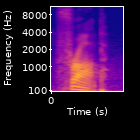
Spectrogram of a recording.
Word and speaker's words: FRAPH: The group was called, in English, the Revolutionary Front for Haitian Advancement and Progress, or FRAPH in the French acronym, pronounced FROP.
